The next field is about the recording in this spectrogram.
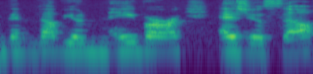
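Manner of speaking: ordinary talk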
